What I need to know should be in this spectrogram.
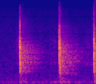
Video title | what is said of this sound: My Thoughts - Stillman & Birn | If you just kind of flick the paper, you can hear that it's going to be pretty thick or pretty thin.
